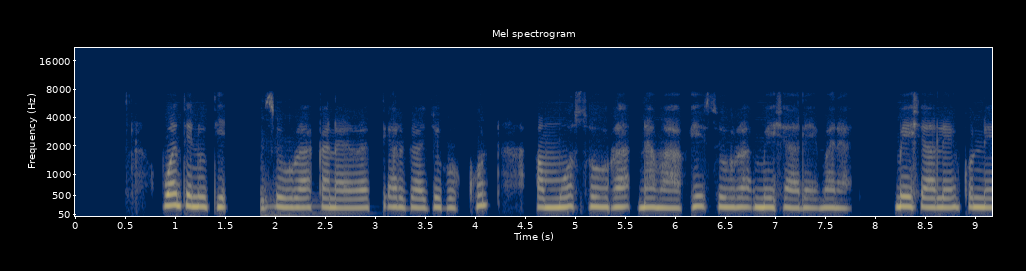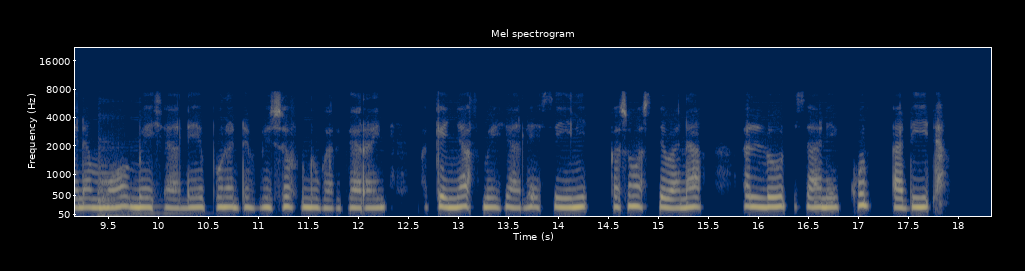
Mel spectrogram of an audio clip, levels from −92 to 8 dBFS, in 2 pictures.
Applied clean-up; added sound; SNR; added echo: neural separator model SepFormer DNS4.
